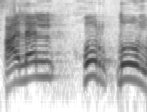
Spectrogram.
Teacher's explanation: خا ادا ہوتا ہے حلق کے اوپر والے حصے سے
